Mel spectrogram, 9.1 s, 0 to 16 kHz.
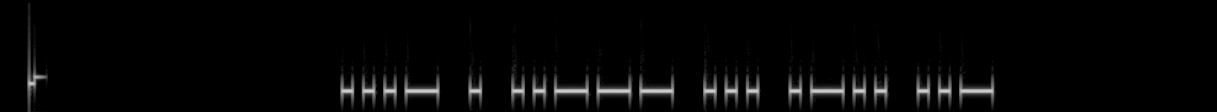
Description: Morse code, heard as a keyed tone, about 15 wpm, 700 Hz. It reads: VE2SLU
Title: DXCC-100 Call Signs - 6 Characters - 15wpm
